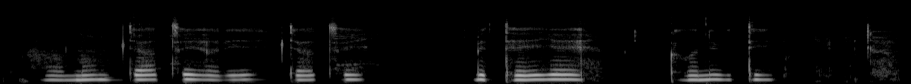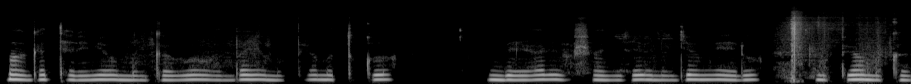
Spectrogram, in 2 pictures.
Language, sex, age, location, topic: Kinyarwanda, female, 18-24, Kigali, health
